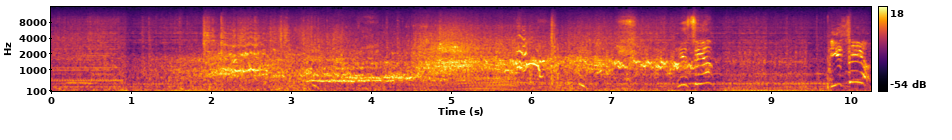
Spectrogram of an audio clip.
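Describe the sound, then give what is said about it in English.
A pickup truck accelerates hard and swerves out of a semi's path onto a highway. A dense, loud engine roar runs throughout, with tire squeals sweeping up and down in pitch. “Jeff turns the key, puts the truck in gear, and slams the gas pedal. The pickup quickly swerves out of the semi's path.”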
